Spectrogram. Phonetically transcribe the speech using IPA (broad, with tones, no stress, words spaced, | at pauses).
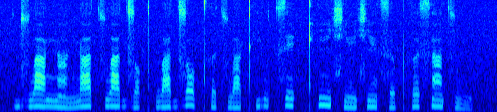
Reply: d͡zwa˧ŋã˨˩ ŋa˥˧ t͡swa˧d͡zɔ˨˩kʰwa˧ d͡zɔ˥˧ t̪ʰə˨˩t͡swa˨˩kʰju˧ t͡se˦ʔ kʰĩ˦ ɕẽ˧ɕẽ˥˧sə˧ pʰə˦ sã˦t͡su˨˩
